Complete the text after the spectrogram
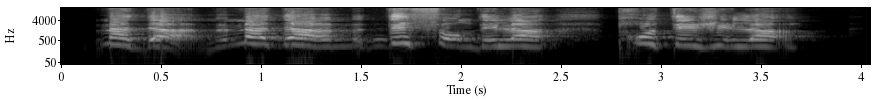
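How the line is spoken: Choked voice. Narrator (French): d'une voix étranglée

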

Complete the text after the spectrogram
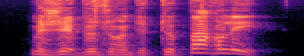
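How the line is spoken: Urgent exclamation. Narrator (French): s'écria Madame Barinck

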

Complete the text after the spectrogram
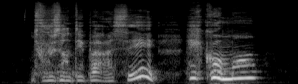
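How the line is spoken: Exclaimed. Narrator (French): s'écria Thibaut

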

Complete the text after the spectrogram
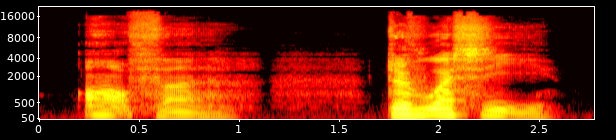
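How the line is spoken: Hoarse cry. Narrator (French): s'écria le banquier d'une voix rauque

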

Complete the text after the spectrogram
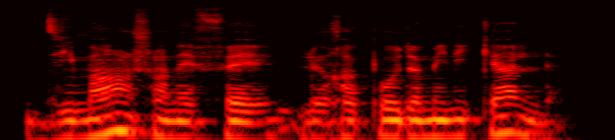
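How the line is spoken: Flat, choked voice. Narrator (French): d'une voix atone et étranglée

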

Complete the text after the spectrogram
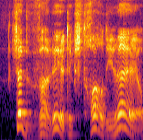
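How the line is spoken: Murmuring. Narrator (French): murmura-t-il

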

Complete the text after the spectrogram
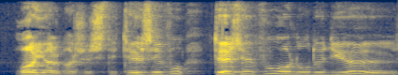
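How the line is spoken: Exclaiming. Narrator (French): s'écria Yankel

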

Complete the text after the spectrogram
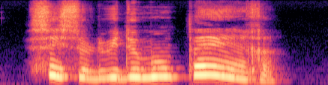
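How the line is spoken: Trembling voice. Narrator (French): répliqua Thésée d'une voix tremblante

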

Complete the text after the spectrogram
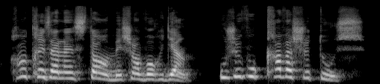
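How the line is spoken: Thunderous shout. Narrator (French): leur cria-t-il d'une voix de tonnerre

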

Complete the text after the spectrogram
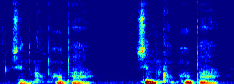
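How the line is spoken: Murmured. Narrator (French): murmura-t-elle

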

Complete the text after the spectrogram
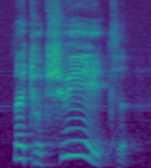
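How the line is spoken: Young woman's ardent exclamation. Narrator (French): s'écria fougueusement la jeune fille

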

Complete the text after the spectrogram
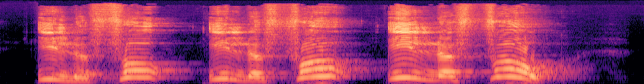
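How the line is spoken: Exclaimed. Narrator (French): s'écria-t-il

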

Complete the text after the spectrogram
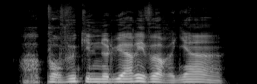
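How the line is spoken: Mother exclaiming. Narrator (French): s'écria la mère

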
